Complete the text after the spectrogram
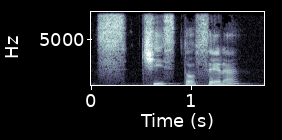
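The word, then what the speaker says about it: Schistocerca: Esquistocera gregaria, por si a ustedes les interesa consultar un poquito más en la red, para que la vean, vean esta especie, se escribe S y Che, Esquistocera gregaria.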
